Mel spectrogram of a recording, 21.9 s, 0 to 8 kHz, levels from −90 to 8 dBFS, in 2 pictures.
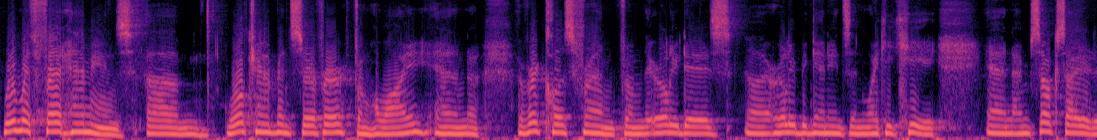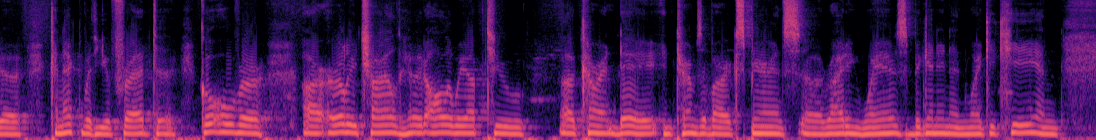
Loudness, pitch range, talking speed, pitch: -25 LUFS, 140-165 Hz, 160 wpm, 150 Hz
